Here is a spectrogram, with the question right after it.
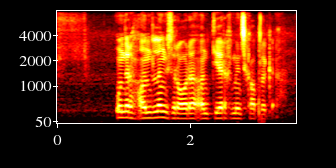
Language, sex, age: Afrikaans, male, 20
